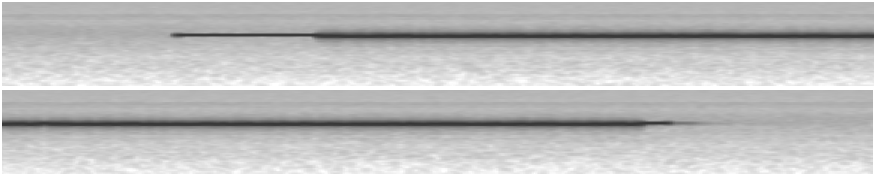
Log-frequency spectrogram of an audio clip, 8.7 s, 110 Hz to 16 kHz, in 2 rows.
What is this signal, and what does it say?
300-baud modem data (Bell 103 tones), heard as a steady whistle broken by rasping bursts, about 300 baud, 200 Hz shift.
